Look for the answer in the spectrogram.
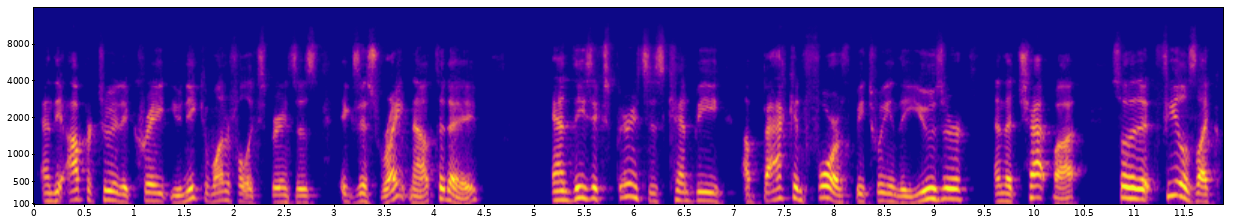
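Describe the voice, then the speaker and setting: A man in his forties hosting a solo business podcast from a home office, his voice hoarse and raspy, talking with energy and going off on rants. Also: mid-range voice. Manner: energetic, ranting, fillers and restarts. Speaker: podcast host.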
